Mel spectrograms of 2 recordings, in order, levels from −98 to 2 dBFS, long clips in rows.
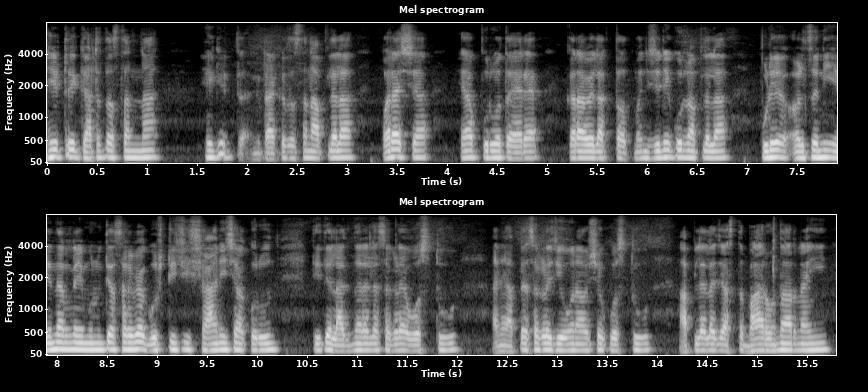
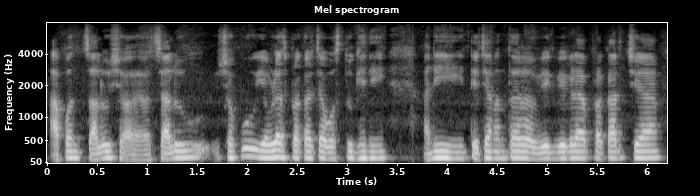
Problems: constant background noise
